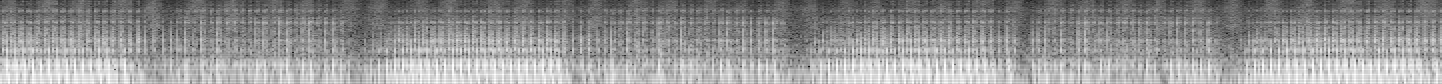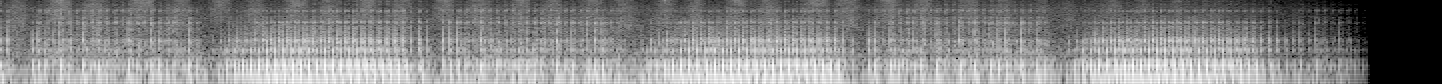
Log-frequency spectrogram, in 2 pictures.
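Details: Pet cat Beetle purring loudly, low vibrating drone in regular breath-length bursts of about a second and a half with brief lulls between them, ending abruptly near the close.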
